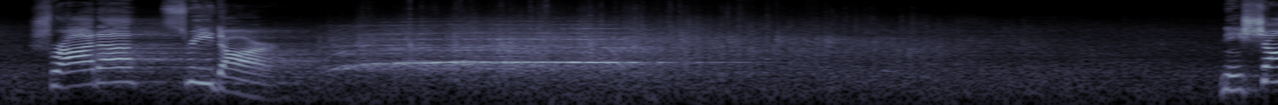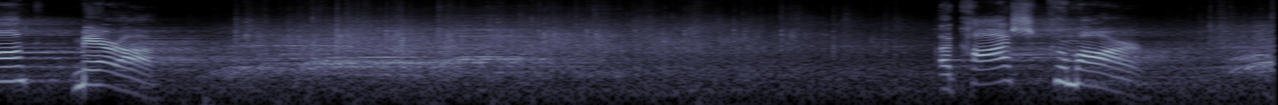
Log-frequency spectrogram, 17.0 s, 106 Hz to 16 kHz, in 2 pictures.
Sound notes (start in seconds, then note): 2.2 applause; 10.0 applause; 16.4 applause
